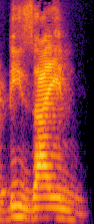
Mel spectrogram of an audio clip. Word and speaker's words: design: আচ্ছা, তারপরে কি আছে দেখেন, রুল 5, ওয়ার্ডের শেষে জি এন থাকলে, জি এবং এন থাকলে তার উচ্চারণ আইন হয়। আইন, দেখেন আ ইন, জি এন, এক্ষেত্রে জি অনুচ্চারিত থাকে, যেমন DESIGN, এই যে বলেছি আইন হবে ডিজাইন।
